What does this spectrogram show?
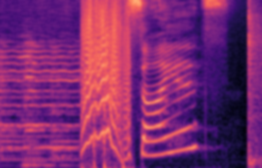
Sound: record Scratch

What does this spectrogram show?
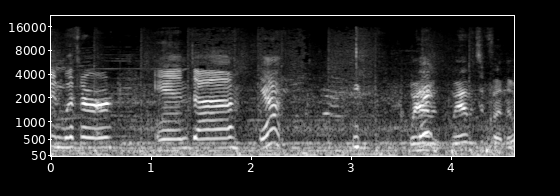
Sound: laughs

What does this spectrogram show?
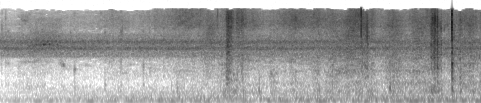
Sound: crickets

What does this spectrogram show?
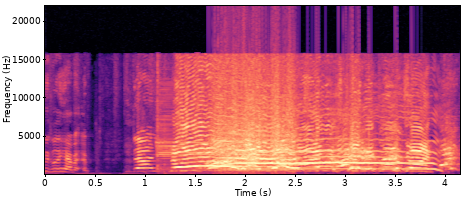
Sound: all screaming

